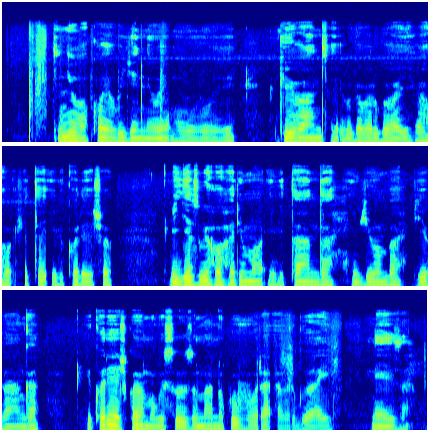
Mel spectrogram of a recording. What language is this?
Kinyarwanda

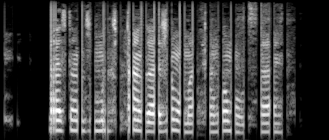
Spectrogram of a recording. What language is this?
Kinyarwanda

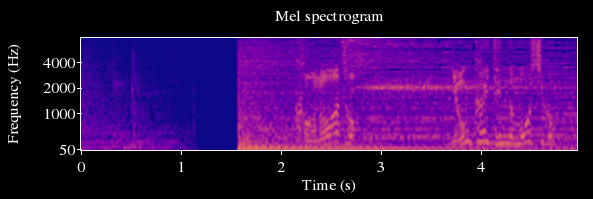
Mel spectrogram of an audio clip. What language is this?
Japanese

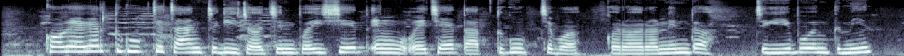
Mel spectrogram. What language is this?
Kalenjin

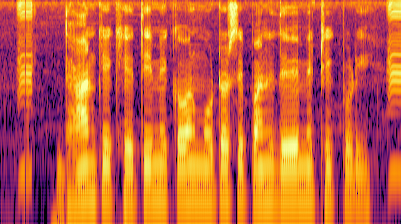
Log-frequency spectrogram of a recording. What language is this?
Bhojpuri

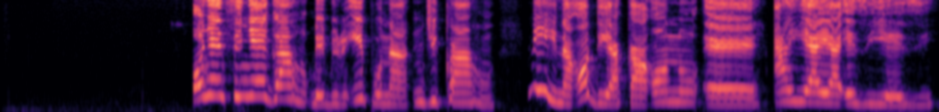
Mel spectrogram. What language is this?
Igbo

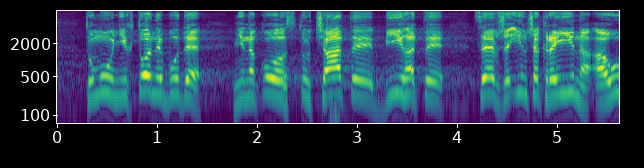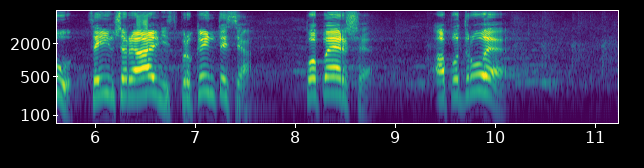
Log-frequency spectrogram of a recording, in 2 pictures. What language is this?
Ukrainian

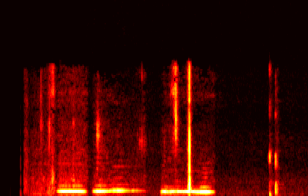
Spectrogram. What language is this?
Chinese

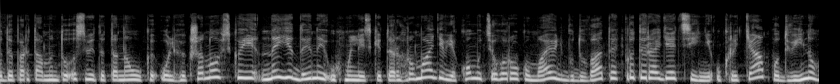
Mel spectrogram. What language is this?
Ukrainian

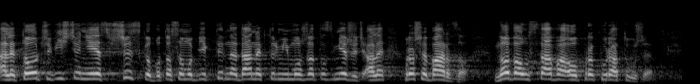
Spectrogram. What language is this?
Polish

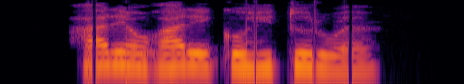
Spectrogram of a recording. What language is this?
Pashto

